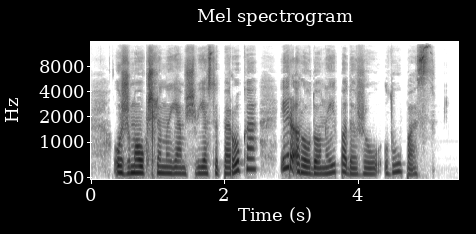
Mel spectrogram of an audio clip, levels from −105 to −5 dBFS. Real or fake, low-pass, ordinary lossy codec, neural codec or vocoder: real; 14.4 kHz; AAC, 64 kbps; none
